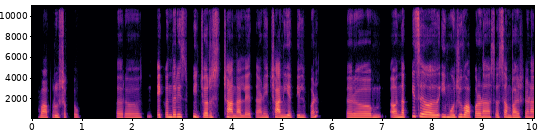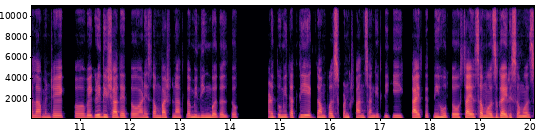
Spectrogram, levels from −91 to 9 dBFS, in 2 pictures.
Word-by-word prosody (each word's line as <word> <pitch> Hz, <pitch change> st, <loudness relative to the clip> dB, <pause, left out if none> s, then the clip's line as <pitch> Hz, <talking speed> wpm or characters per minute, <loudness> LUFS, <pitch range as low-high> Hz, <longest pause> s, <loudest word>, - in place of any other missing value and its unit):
वापरू 180 Hz, -2 st, 0 dB
शकतो. 160 Hz, -2 st, -8 dB, 0.8 s
तर 180 Hz, -1 st, -5 dB
अ, 180 Hz, 0 st, -6 dB, 0.2 s
एकंदरीत 220 Hz, +2 st, +2 dB, 0.2 s
फीचर्स 200 Hz, -4 st, +1 dB
छान 190 Hz, -1 st, +5 dB
आलेत 175 Hz, +1 st, -1 dB
आणि 180 Hz, +1 st, -2 dB
छान 185 Hz, -2 st, +6 dB
येतील 185 Hz, -1 st, 0 dB
पण. 280 Hz, -, -1 dB, 0.6 s
तर 180 Hz, -1 st, -2 dB, 0.7 s
अ, 190 Hz, -, +3 dB
नक्कीच 215 Hz, +8 st, +1 dB
अ, 225 Hz, -5 st, +6 dB
इमोजी 205 Hz, 0 st, +1 dB
वापरणं 195 Hz, -2 st, +3 dB
असं 195 Hz, +1 st, -4 dB
संभाषणाला, 185 Hz, -1 st, 0 dB
म्हणजे 185 Hz, 0 st, -3 dB
एक 185 Hz, -, -5 dB, 0.2 s
अ, 190 Hz, -, -7 dB, 0.2 s
वेगळी 195 Hz, +2 st, +2 dB
दिशा 190 Hz, -2 st, +3 dB
देतं 180 Hz, -1 st, -3 dB
आणि 180 Hz, 0 st, -3 dB
संभाषणातलं 180 Hz, 0 st, -3 dB
मीनिंग 185 Hz, -1 st, 0 dB
बदलतं 160 Hz, -2 st, -3 dB, 0.6 s
आणि 185 Hz, 0 st, -1 dB
तुम्ही 200 Hz, -1 st, 0 dB
त्यातली 195 Hz, +1 st, -2 dB
एक्झाम्पल्स 185 Hz, 0 st, -1 dB
पण 190 Hz, -1 st, 0 dB
छान 170 Hz, -3 st, -2 dB
सांगितली, 165 Hz, -2 st, -5 dB
की 175 Hz, +2 st, -5 dB, 0.2 s
काय 175 Hz, -2 st, +6 dB
त्यातनी 185 Hz, +1 st, -2 dB
होतं 175 Hz, -3 st, 0 dB, 0.4 s
समज-गैरसमज 175 Hz, -4 st, +2 dB
185 Hz, 125 wpm, -24 LUFS, 175-195 Hz, 0.8 s, छान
